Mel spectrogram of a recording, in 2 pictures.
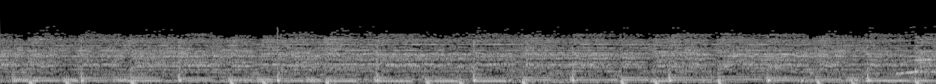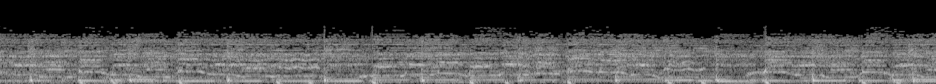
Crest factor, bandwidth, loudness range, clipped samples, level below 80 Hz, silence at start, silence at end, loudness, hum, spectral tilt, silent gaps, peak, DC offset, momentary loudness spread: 16 dB; 6.2 kHz; 1 LU; under 0.1%; -34 dBFS; 0 s; 0 s; -20 LUFS; none; -3.5 dB/octave; none; -4 dBFS; under 0.1%; 2 LU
